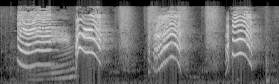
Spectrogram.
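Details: Talking parrot kept as a pet, known to repeat "mummy papa" and "Sita Ram": four loud, strained, harmonic syllables, the first a long rising slur, the rest arched rise-and-fall notes.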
